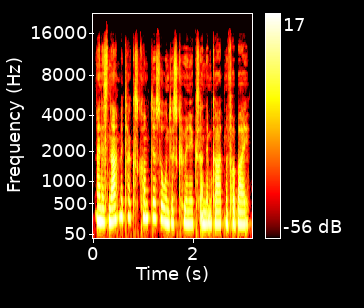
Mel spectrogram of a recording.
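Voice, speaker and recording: Calm woman reading fairy tales, dry. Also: mid-range voice, slightly rough, no echo. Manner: calm, measured storytelling. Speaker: storyteller.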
